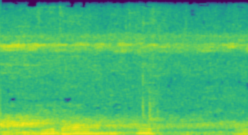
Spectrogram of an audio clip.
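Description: Steady high-pitched insect chorus, a single unbroken trill, with a man's low voice murmuring briefly in the first half.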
